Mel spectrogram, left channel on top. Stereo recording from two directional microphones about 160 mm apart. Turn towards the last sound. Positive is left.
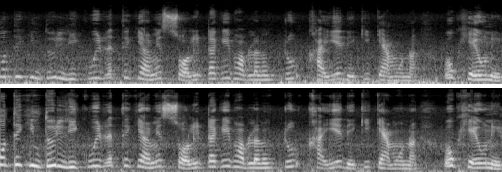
turn(degrees=-15)  # may be behind; listen again after turning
